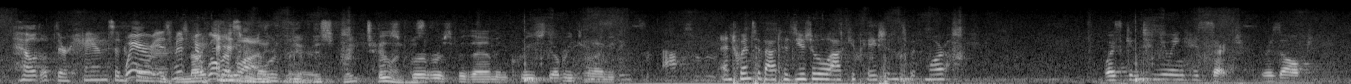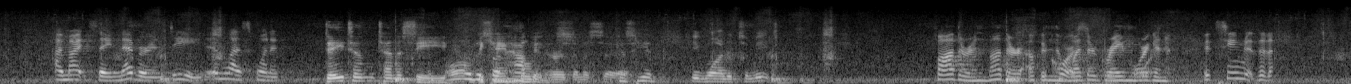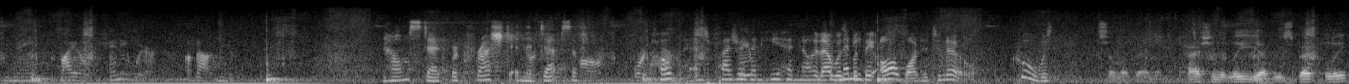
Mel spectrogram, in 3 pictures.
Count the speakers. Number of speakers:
10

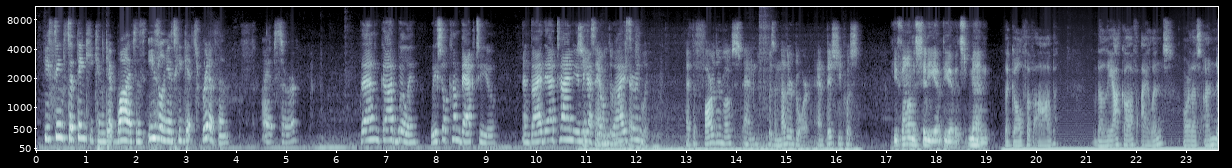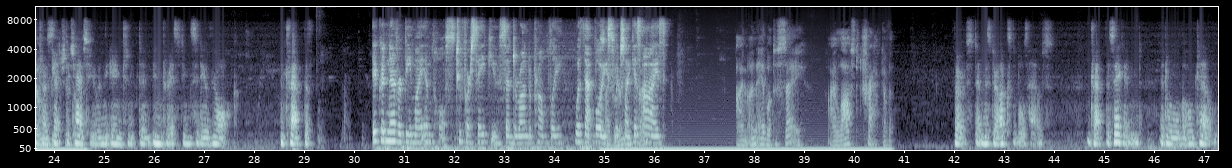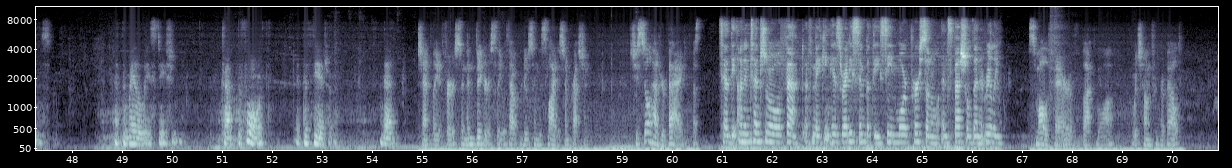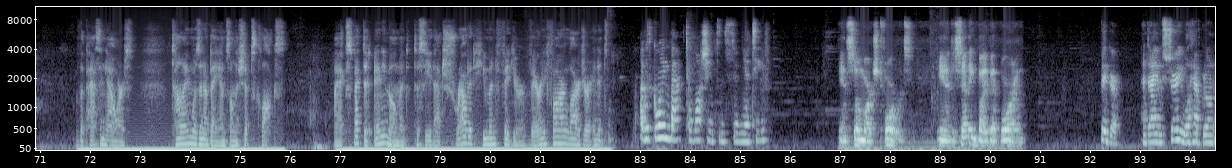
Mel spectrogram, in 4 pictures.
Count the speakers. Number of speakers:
7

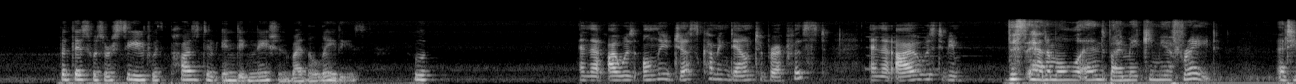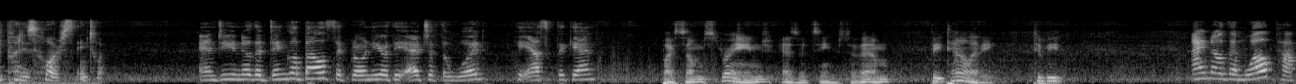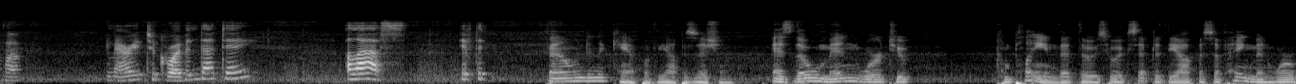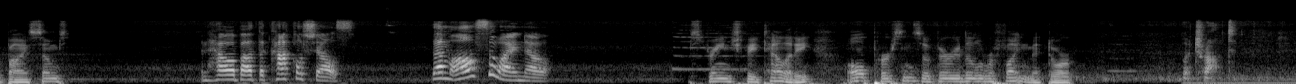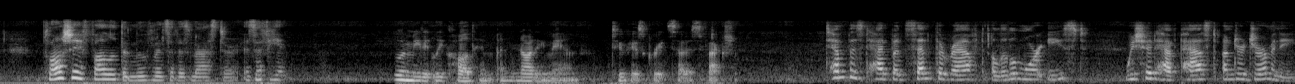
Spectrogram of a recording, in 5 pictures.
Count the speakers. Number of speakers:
5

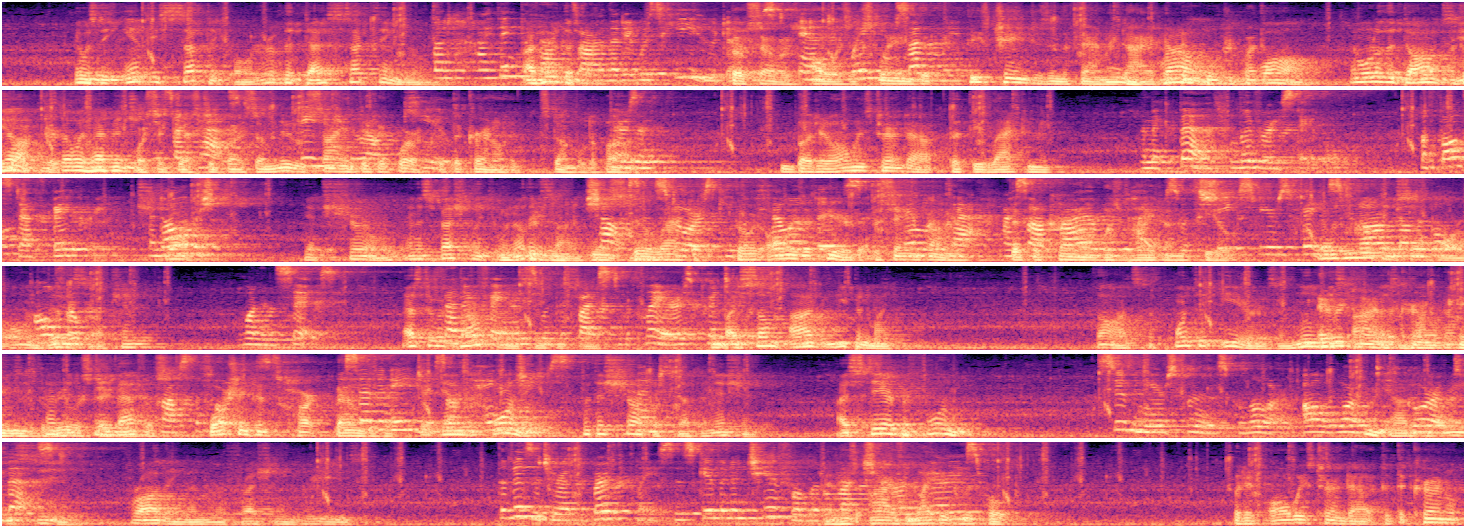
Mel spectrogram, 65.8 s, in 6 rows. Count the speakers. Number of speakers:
3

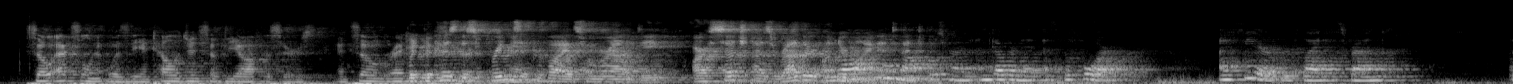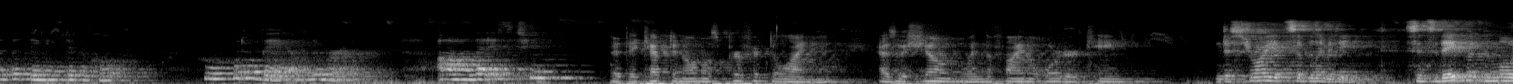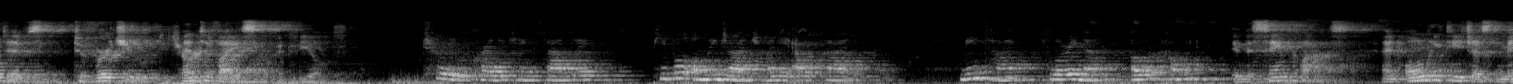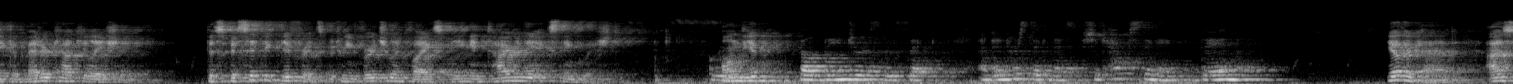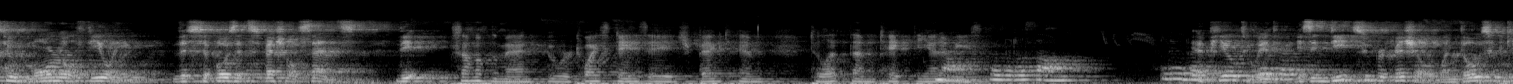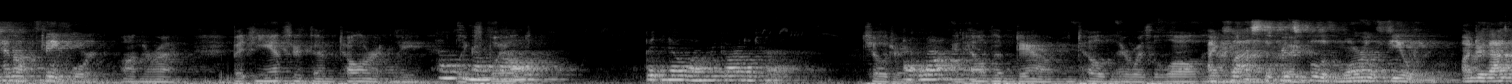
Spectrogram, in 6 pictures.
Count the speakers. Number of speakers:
3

